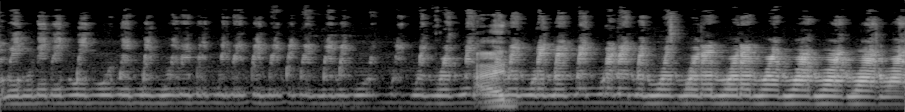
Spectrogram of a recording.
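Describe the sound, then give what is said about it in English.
Someone gargling liquid cough medicine, a continuous bubbling, rattling sound that breaks off briefly partway through, then resumes louder and keeps churning to the end. “I'm just going to have to gargle some of this.”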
